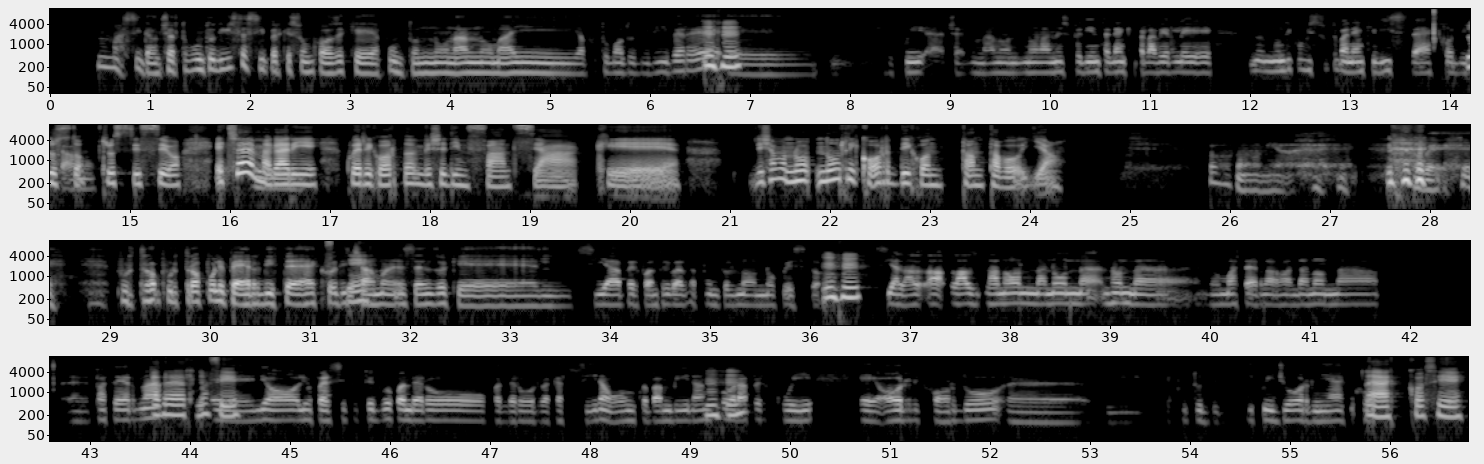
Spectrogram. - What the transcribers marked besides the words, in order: other background noise; "cioè" said as "ceh"; lip smack; chuckle; tapping; tsk; "comunque" said as "nque"; "tutti" said as "tuti"
- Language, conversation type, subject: Italian, podcast, Qual è il ricordo d'infanzia che più ti emoziona?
